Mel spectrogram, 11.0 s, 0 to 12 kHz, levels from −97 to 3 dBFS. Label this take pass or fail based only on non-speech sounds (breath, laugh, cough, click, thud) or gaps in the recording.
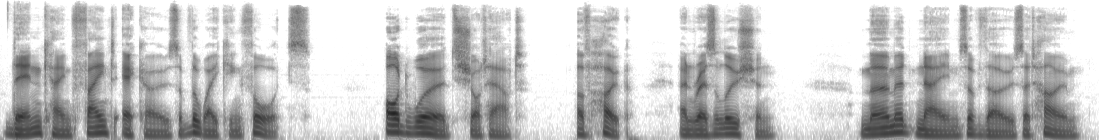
pass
